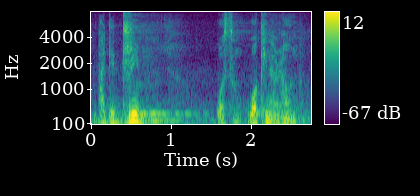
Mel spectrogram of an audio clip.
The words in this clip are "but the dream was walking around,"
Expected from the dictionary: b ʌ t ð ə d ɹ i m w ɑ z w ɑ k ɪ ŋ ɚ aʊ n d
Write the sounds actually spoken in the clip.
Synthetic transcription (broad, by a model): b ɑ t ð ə d ɹ i m w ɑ s w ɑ k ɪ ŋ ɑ aʊ n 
